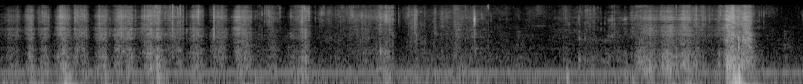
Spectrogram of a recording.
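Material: Pine wood.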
